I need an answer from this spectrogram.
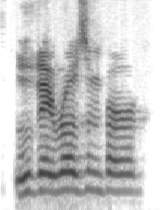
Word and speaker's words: Uwe Rosenberg: So, see, it came out in 2007, and you just told me the pronunciation, but I forget. Uwe? Uwe Rosenberg?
